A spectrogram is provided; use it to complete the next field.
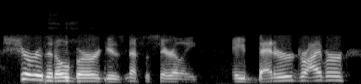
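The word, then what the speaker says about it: Åberg: Oberg, his name is, I guess, in Sweden, really pronounced Oberg. There's some weird sound you make at the end of the name.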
